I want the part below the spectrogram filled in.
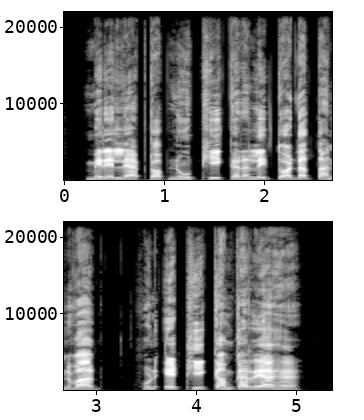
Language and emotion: Punjabi, happy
